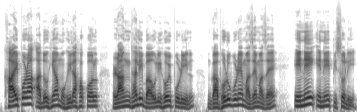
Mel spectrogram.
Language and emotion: Assamese, neutral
